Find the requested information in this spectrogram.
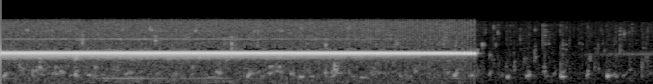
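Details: A toad sings on a warm spring night at a garden pond: a loud, even, high-pitched trill holds steady for nearly five seconds, then stops abruptly, leaving soft scattered clicks and chirps from other pond callers.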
